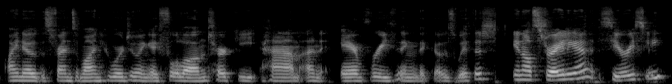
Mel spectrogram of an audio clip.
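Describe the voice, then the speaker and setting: A woman's voice: on the low side, vocal fry. A woman chatting in a casual, rambling way and laughing often as she talks. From Ireland. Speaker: cross-stitch vlogger. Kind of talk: casual chat.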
